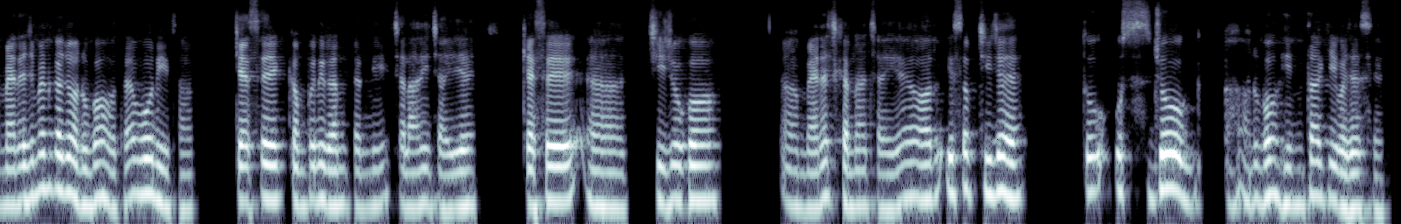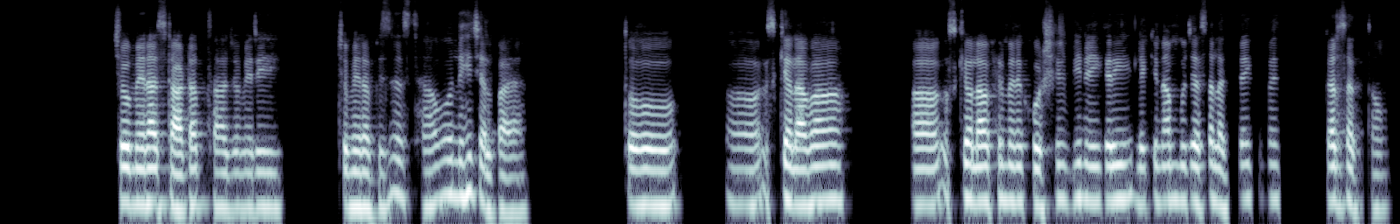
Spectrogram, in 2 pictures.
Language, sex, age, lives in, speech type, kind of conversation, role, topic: Hindi, male, 35-39, India, conversation, advice, user, डर और खुद पर शक होने पर असफलता के बाद मैं फिर से कोशिश कैसे करूँ?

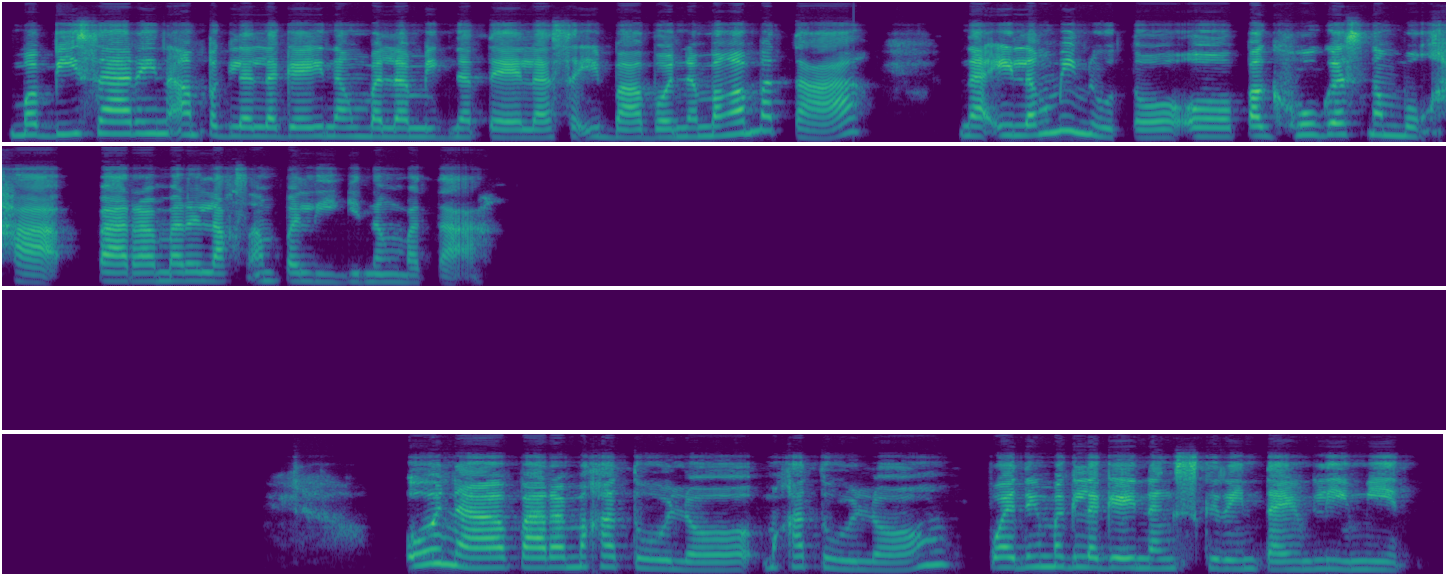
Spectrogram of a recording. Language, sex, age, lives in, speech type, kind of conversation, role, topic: Filipino, female, 30-34, Philippines, read, expert-assistant, expert, Ano ang mga epekto ng labis na paggamit ng cellphone sa kalusugan ng mata?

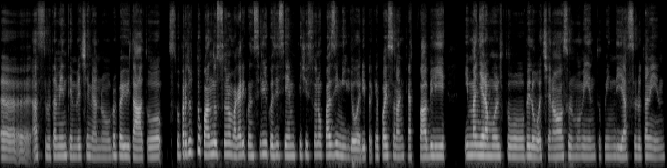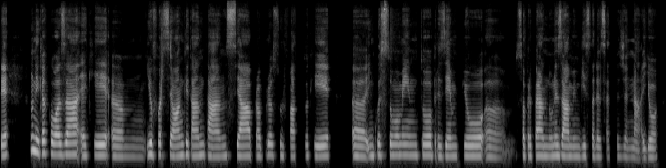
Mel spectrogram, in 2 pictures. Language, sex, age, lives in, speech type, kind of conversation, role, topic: Italian, female, 20-24, Italy, conversation, advice, user, Come posso gestire la fatica mentale e rimanere concentrato?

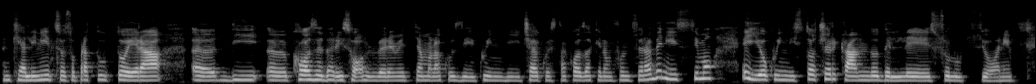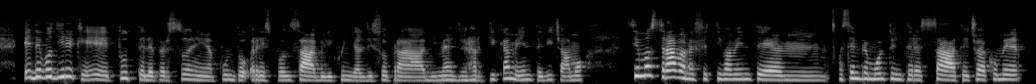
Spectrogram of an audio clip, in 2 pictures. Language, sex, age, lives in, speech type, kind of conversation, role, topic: Italian, female, 20-24, Italy, conversation, advice, user, Come vivi la sindrome dell’impostore nel tuo nuovo lavoro?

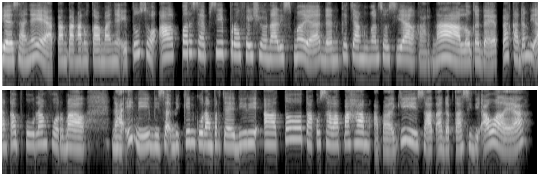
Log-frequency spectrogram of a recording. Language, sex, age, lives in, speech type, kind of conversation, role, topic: Indonesian, female, 30-34, Indonesia, read, expert-assistant, expert, Bagaimana logat atau aksen daerah bisa memengaruhi cara orang diperlakukan atau dinilai di masyarakat?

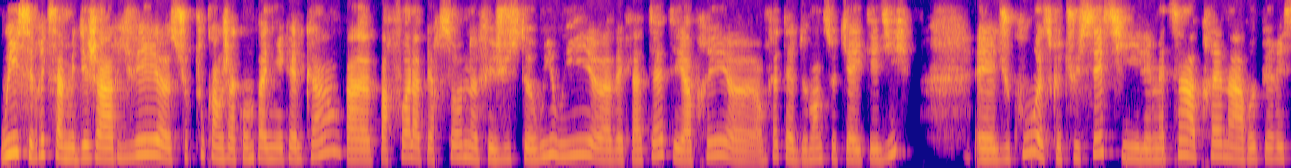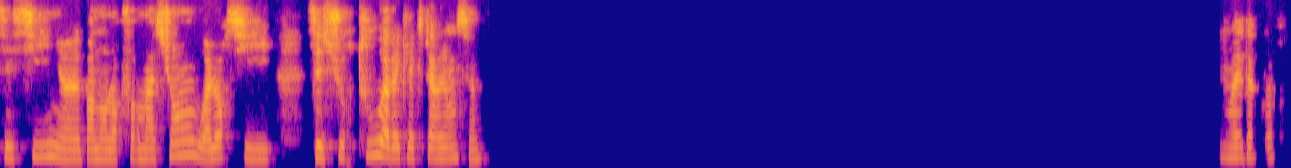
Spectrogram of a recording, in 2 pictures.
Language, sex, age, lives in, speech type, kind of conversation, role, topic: French, female, 40-44, United States, read, expert-assistant, asker, Comment gérer les malentendus entre médecins et patients lors des consultations ?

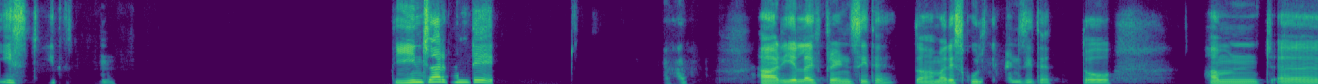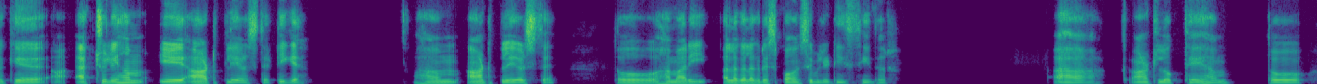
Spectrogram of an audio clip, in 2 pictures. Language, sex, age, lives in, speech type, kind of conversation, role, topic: Hindi, male, 20-24, India, conversation, podcast, guest, Tum khel-kood ke zariye stress kaise kam karte ho?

